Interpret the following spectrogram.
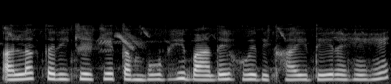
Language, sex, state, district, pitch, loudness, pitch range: Hindi, female, Madhya Pradesh, Dhar, 230 Hz, -18 LUFS, 220-245 Hz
